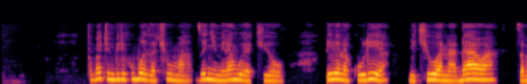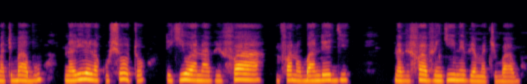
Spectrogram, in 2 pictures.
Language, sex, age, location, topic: Swahili, female, 25-35, Dar es Salaam, health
